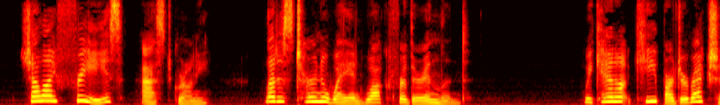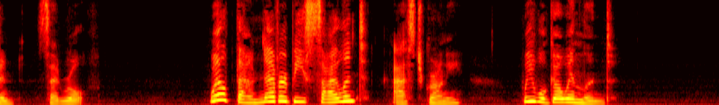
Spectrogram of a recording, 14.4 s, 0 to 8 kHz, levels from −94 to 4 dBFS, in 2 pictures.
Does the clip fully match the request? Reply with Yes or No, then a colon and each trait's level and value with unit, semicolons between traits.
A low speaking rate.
Yes: slow, 130 wpm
